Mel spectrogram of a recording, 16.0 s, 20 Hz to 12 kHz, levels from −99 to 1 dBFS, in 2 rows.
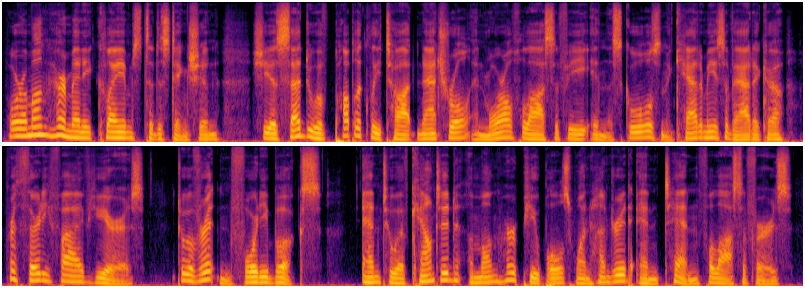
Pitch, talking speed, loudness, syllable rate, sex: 120 Hz, 170 wpm, -18 LUFS, 5.1 syllables/s, male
